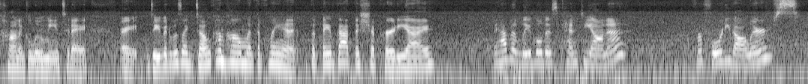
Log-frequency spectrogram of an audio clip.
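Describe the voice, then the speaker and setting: A woman vlogging while she browses a garden center. She chats casually and rambles, naming plants as she goes, and sounds tired and a little raspy from lack of sleep. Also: medium pitch, background noise. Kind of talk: casual walk-and-talk vlog. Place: garden center shop floor.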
